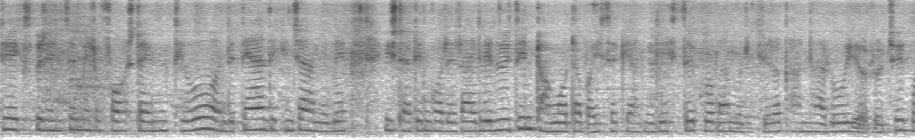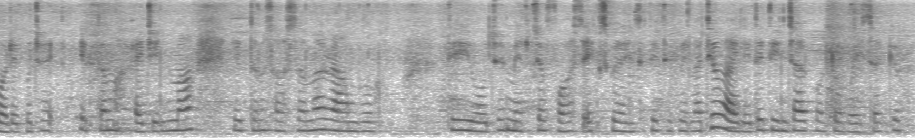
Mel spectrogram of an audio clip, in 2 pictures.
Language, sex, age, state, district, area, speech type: Nepali, female, 18-30, West Bengal, Darjeeling, rural, spontaneous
